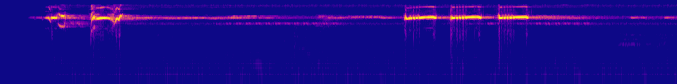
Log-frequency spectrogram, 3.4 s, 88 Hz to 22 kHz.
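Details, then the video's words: Blue-crowned hanging parrot call used as a lure to attract other birds: very high, shrill buzzy bursts in two clusters, near 0.3 and 2 seconds, over a thin, steady high tone. No other sounds. "Suara Serindit Pikat Paling AMPUH"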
